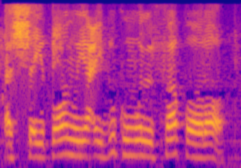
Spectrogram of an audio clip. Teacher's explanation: بس خلي بالك من قلقلة القاف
